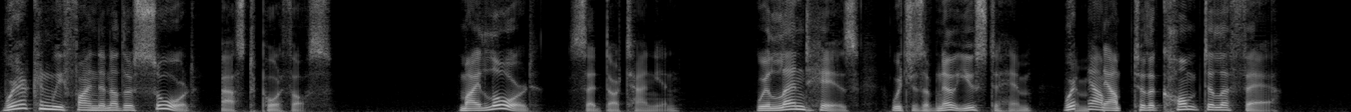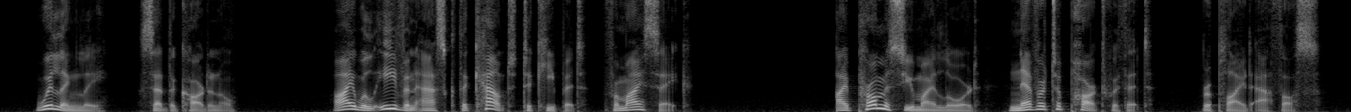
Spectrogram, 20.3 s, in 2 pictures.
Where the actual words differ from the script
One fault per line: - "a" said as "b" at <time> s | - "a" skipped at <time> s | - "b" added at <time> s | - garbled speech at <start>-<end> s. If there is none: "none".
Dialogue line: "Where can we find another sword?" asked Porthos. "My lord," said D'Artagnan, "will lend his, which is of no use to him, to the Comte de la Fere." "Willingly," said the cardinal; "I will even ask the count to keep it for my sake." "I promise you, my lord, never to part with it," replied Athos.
- garbled speech at 8.0-8.4 s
